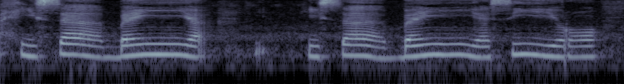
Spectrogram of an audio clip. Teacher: tanwin masukkan terus kepada huruf ya dengan dengung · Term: idgham ma'al gunnah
